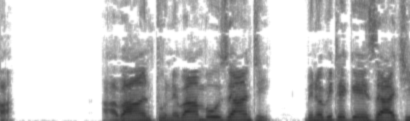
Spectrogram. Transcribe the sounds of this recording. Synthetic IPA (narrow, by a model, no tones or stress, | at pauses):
a̰ | a̰βaːntune̞βaːmbuzaːntḭ | βino̞βite̞ɡe̞ːzaːci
